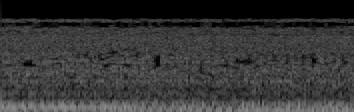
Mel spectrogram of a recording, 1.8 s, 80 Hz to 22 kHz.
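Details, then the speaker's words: Police-auction, neglected K9 Suzuki GSX-R1000, warming up after first start: steady, even idle with a smooth low drone, no rattles or knocks; everything sounds good. "So it runs. Everything sounds good, but we've got to give it the proper GSXR test."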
